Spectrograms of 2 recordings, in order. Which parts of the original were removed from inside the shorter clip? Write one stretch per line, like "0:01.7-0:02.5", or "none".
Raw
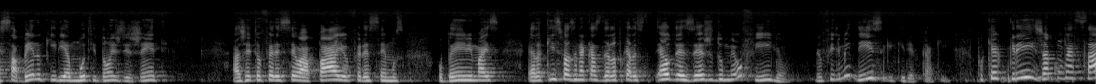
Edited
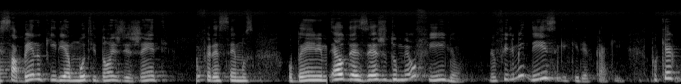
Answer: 0:02.0-0:03.5
0:04.8-0:06.5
